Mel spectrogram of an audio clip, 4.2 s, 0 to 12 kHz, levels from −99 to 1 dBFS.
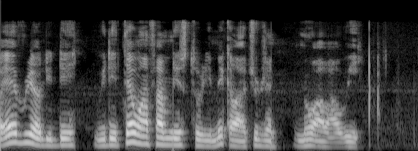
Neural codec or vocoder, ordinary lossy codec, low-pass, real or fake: none; none; 7.2 kHz; real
